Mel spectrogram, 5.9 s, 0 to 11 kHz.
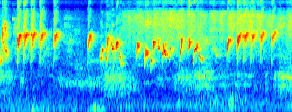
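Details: Red-whiskered bulbul singing in the morning in the doubled 2-3 and 'rik' styles: fast series of clear, bubbling whistles grouped into repeated phrases, with brief pauses between bursts.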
